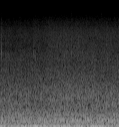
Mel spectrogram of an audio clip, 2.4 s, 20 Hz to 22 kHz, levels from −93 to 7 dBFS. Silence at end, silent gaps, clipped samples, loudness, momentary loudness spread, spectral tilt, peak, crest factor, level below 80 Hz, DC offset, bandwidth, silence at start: 0 s; none; under 0.1%; -37 LUFS; 1 LU; -7 dB/octave; -22 dBFS; 12 dB; -36 dBFS; under 0.1%; 12 kHz; 0 s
